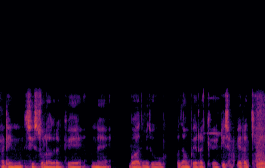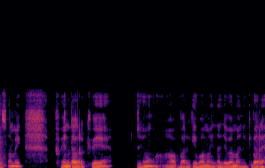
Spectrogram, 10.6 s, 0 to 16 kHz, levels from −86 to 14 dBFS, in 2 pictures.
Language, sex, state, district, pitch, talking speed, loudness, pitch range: Rajasthani, male, Rajasthan, Nagaur, 130 Hz, 135 wpm, -30 LUFS, 120-130 Hz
